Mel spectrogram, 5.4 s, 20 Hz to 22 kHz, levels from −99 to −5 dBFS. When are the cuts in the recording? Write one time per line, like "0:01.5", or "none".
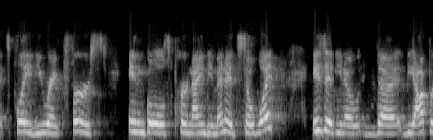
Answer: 0:04.2

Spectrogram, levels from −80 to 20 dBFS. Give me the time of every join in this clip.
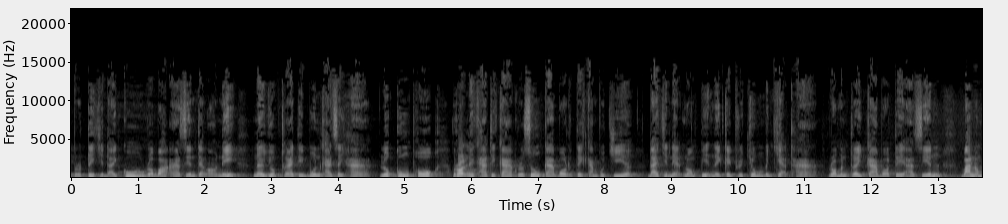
0:11.3

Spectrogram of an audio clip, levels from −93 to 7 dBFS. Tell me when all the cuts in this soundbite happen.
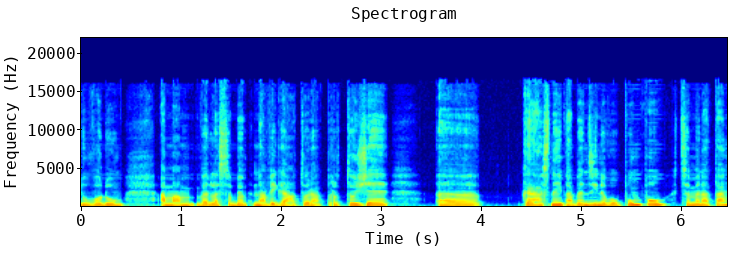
0:01.6
0:04.8

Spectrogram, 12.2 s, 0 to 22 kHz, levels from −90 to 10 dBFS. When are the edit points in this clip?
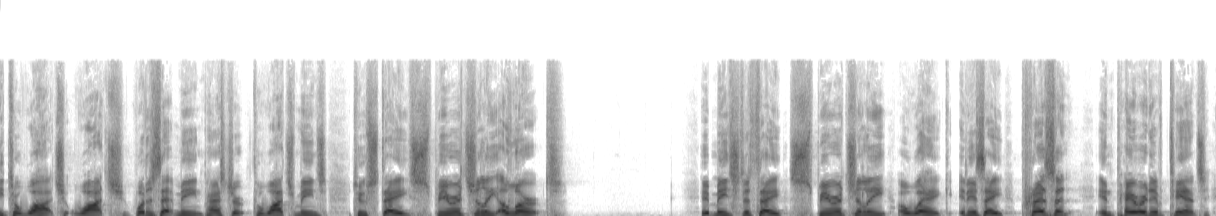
none

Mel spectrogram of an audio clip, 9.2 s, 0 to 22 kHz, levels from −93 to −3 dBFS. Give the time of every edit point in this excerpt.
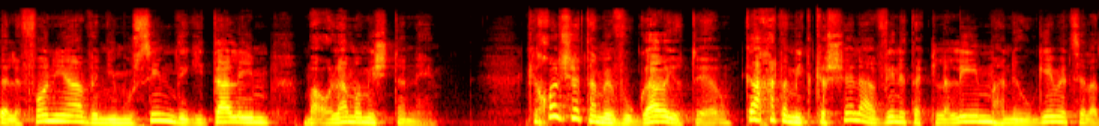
none

